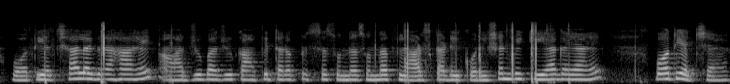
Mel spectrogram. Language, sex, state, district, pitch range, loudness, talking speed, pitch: Hindi, female, Rajasthan, Churu, 210-240 Hz, -25 LUFS, 195 wpm, 225 Hz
